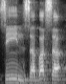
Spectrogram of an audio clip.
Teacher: زبر کو جلدی پڑھیں، تھوڑا بھی نہ کھینچیں، زبر کی آواز اوپر کو اٹھتی ہے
